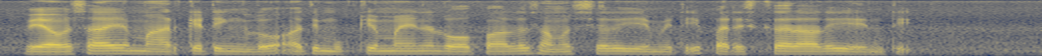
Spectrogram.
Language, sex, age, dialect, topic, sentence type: Telugu, male, 18-24, Utterandhra, agriculture, question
